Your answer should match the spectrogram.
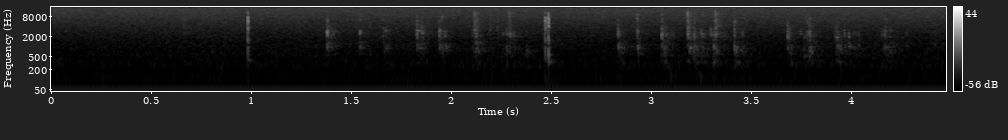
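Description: Typing on a computer keyboard: a faint run of quick, irregular key clicks starting about a second in.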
